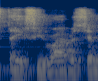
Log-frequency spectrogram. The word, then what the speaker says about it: Stacy Roberson: And my name is Stacy Roberson, and that's spelled S-T-A-C-Y Roberson, R-O-B-E-R-S-O-N.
